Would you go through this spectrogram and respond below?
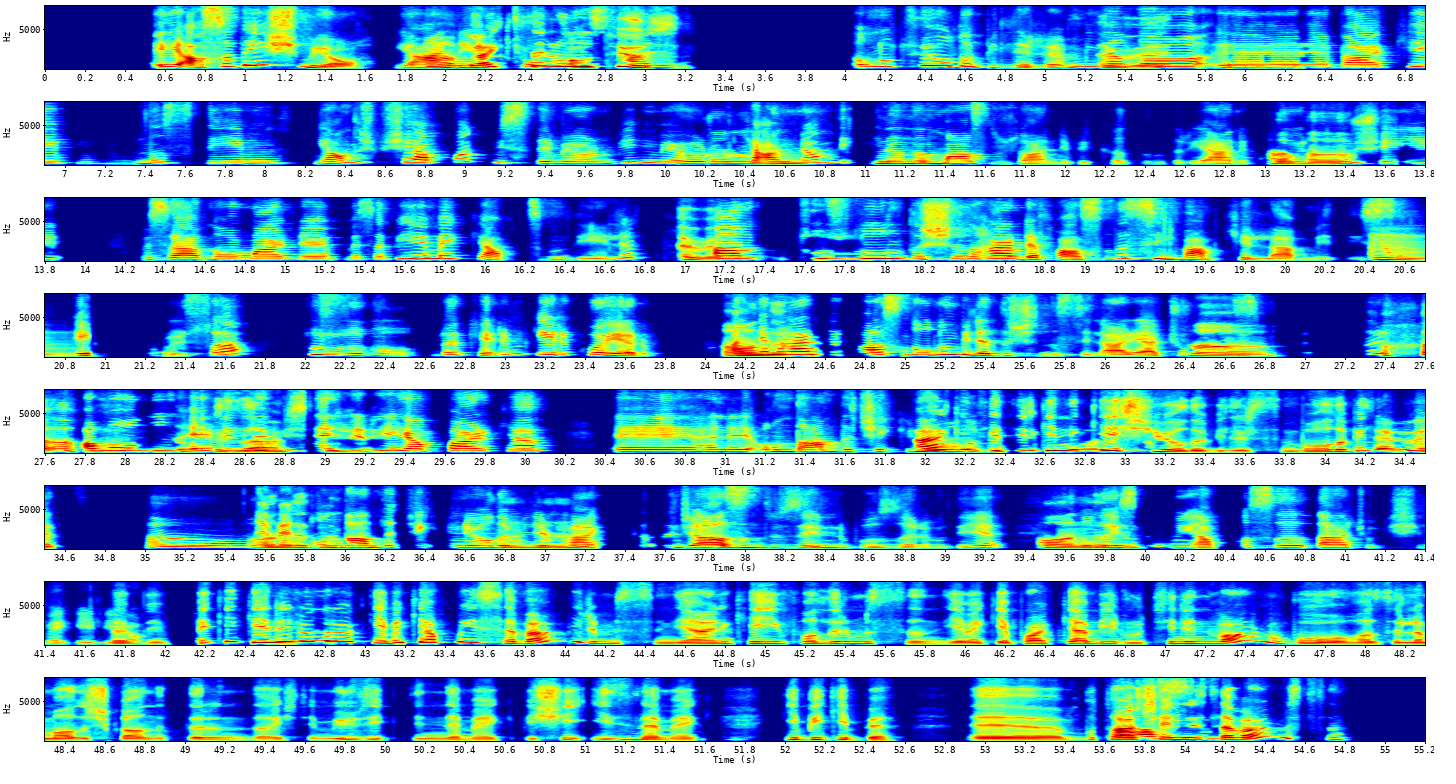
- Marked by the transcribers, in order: tapping; other background noise; chuckle; laughing while speaking: "şeyleri"
- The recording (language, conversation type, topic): Turkish, podcast, Genel olarak yemek hazırlama alışkanlıkların nasıl?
